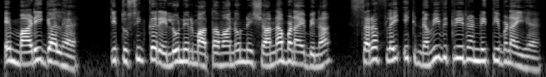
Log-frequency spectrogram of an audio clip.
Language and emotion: Punjabi, disgusted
